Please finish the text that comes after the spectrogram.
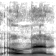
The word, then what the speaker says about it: Oneida: Or some people call it Oneida. Some people call it Oneida. And others, well, they just basically abstain from trying to pronounce it at all. But it is Oneida, Tennessee.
